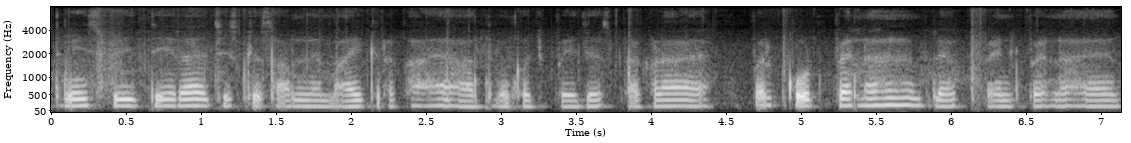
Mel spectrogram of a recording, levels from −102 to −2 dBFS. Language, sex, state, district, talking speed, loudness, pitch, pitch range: Hindi, female, Bihar, Purnia, 200 wpm, -22 LUFS, 175 Hz, 170-185 Hz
